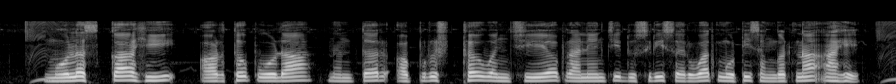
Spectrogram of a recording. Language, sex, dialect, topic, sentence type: Marathi, male, Varhadi, agriculture, statement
